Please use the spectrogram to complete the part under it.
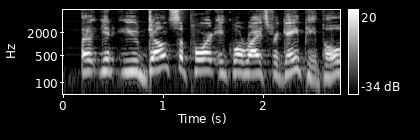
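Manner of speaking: plain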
